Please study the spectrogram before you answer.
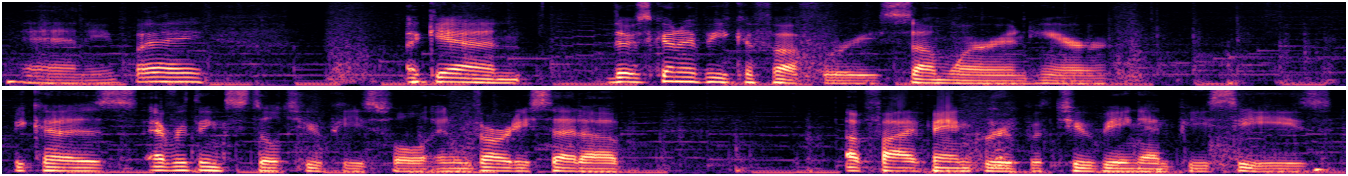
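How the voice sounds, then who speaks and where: A man's voice: on the low side, moderate pace, pauses often, over music. A man giving casual, rambling, sweary commentary as a live game streamer.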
